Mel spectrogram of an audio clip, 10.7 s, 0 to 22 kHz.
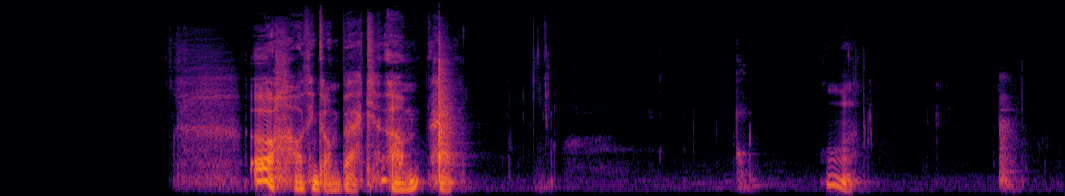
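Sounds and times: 
speech: 0:02.5 - 0:04.6, 0:08.3 - 0:08.7
slurping a drink: 0:06.4 - 0:07.6, 0:08.3 - 0:09.6.

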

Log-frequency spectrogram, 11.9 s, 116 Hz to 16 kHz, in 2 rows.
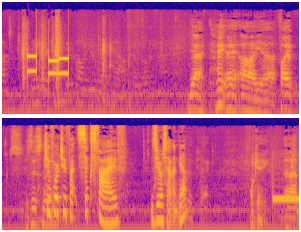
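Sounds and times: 
low hum: 0:00.0 - 0:11.8
electronic telephone keypad dialing tones: 0:00.5 - 0:01.4, 0:11.4 - 0:11.8
speech: 0:03.8 - 0:09.8, 0:10.9 - 0:11.8.

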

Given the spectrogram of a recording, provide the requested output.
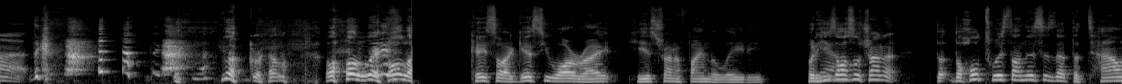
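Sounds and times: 
laughter: 0:00.3 - 0:04.2
dog barking: 0:00.6 - 0:02.0
speech: 0:01.7 - 0:04.1, 0:04.7 - 0:11.2.

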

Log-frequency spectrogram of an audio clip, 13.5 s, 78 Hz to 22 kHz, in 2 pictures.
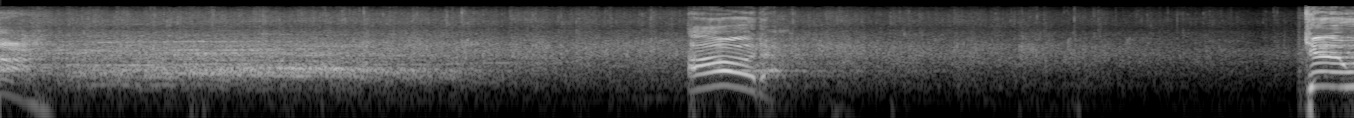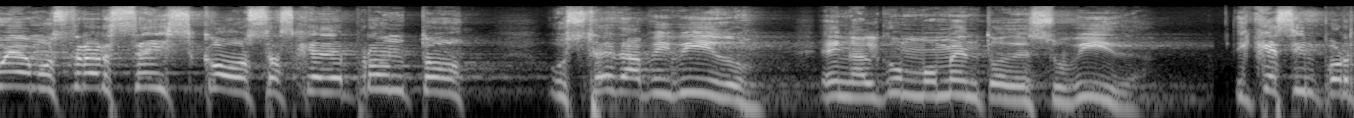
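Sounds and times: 
loud rising-and-falling shout: 0:00.0 - 0:02.6, 0:03.4 - 0:04.1
congregation clapping: 0:00.0 - 0:07.9
speech: 0:06.5 - 0:13.5.

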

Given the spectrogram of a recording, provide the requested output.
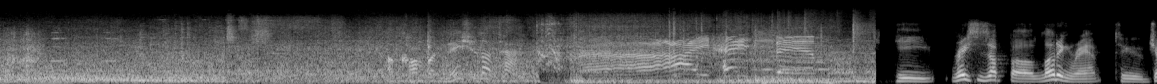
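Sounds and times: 
heavy diesel engine rumbling: 0:00.0 - 0:08.8
speech: 0:04.4 - 0:06.2, 0:09.0 - 0:11.5.

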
